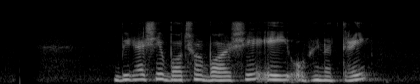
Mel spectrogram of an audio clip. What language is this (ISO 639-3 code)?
ben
